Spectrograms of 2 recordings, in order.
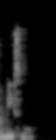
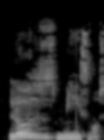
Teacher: como la M es sonora, la S previa se hace sonora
